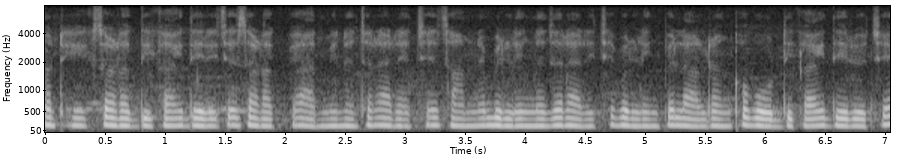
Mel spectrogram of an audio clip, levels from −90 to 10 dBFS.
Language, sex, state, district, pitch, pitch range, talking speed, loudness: Rajasthani, female, Rajasthan, Nagaur, 170 Hz, 160-175 Hz, 255 wpm, -17 LUFS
